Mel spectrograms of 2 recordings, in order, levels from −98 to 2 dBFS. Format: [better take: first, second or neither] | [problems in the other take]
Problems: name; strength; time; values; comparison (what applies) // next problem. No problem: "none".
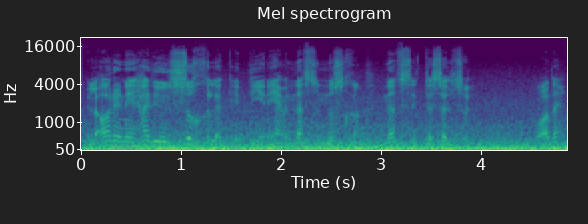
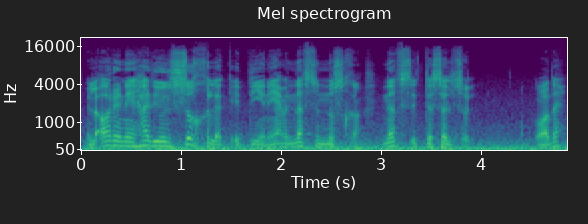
second | low rumble; loud; throughout; 7 dB below the speech; faint in the second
